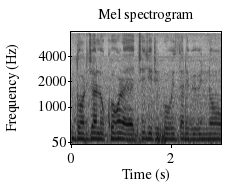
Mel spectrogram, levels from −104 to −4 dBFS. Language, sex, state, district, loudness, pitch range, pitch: Bengali, male, West Bengal, North 24 Parganas, -15 LUFS, 140-150 Hz, 145 Hz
